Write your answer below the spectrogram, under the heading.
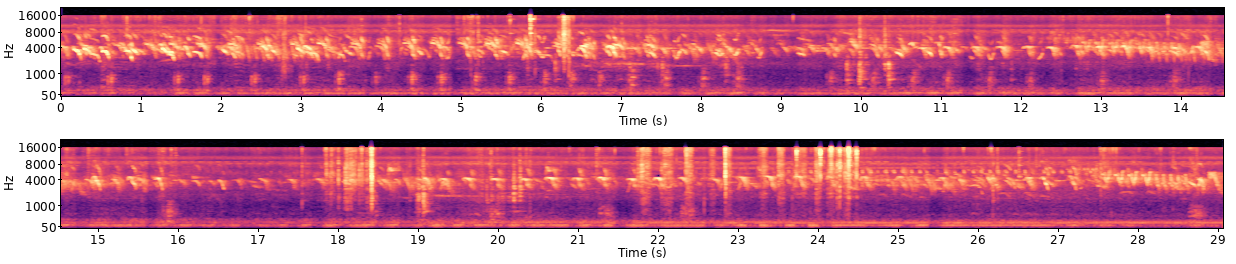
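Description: Birds chirping rapidly and without pause, quick high falling chirps over a low steady hum, broken by a few sharp clicks.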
